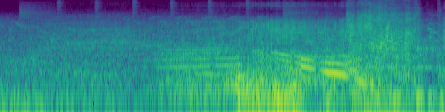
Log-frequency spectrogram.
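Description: Rocks crash and tumble loudly.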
